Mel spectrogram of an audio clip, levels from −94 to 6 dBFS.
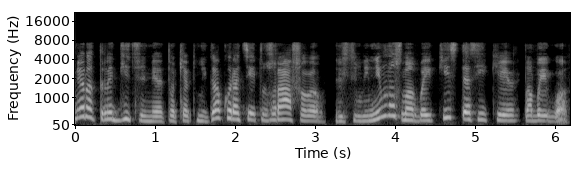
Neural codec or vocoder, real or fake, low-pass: codec, 24 kHz, 1 kbps, SNAC; fake; 7.2 kHz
